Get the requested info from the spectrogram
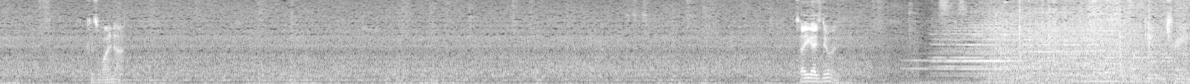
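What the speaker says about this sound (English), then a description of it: "Fucking trains." A train in the video game Let It Die rumbles steadily on the rails, with mechanical clanks and a louder rising drone near the end, under someone talking.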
